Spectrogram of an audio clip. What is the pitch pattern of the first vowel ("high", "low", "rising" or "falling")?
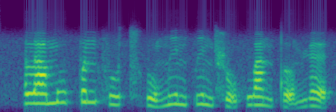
high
